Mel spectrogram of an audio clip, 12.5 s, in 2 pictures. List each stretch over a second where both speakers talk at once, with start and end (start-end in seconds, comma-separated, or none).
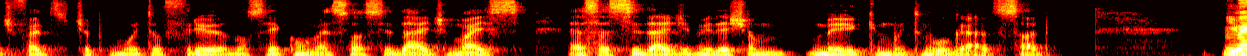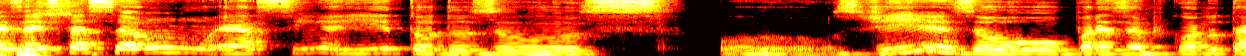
none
